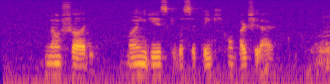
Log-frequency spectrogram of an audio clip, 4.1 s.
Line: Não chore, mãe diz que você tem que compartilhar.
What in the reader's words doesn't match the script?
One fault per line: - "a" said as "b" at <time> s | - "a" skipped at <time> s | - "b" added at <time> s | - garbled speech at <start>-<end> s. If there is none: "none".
none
